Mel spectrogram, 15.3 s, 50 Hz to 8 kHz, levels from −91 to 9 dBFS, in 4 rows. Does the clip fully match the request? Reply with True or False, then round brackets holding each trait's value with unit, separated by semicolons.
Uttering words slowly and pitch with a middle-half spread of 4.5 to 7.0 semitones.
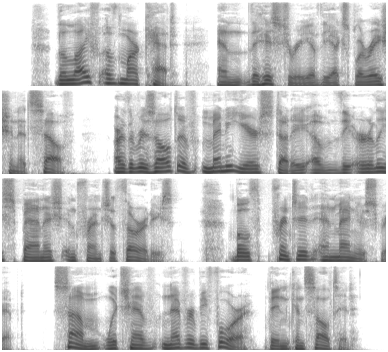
False (145 wpm; 5.6 semitones)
